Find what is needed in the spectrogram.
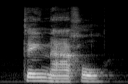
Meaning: a toe nail
- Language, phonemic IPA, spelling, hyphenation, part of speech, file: Dutch, /ˈteː(n)ˌnaː.ɣəl/, teennagel, teen‧na‧gel, noun, Nl-teennagel.ogg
